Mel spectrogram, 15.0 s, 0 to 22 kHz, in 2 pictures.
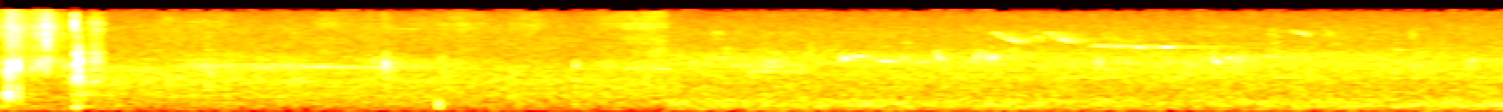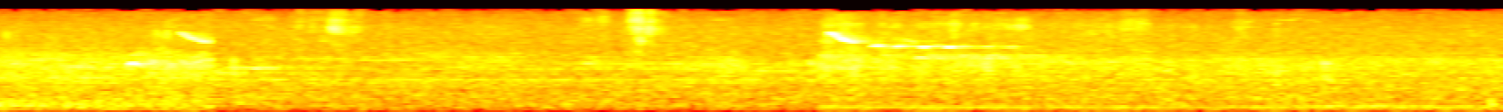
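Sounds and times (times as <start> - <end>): low rumbling hiss: 0.0 - 15.0
high bird chirps: 3.6 - 6.7, 11.6 - 12.8.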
